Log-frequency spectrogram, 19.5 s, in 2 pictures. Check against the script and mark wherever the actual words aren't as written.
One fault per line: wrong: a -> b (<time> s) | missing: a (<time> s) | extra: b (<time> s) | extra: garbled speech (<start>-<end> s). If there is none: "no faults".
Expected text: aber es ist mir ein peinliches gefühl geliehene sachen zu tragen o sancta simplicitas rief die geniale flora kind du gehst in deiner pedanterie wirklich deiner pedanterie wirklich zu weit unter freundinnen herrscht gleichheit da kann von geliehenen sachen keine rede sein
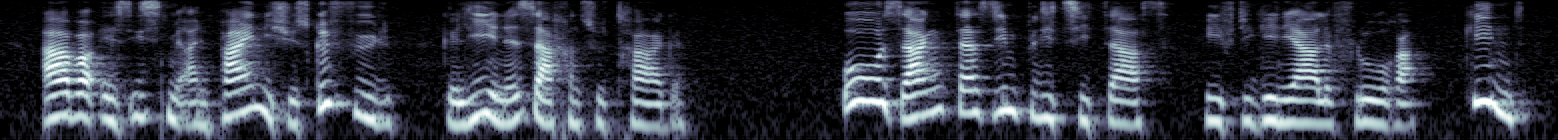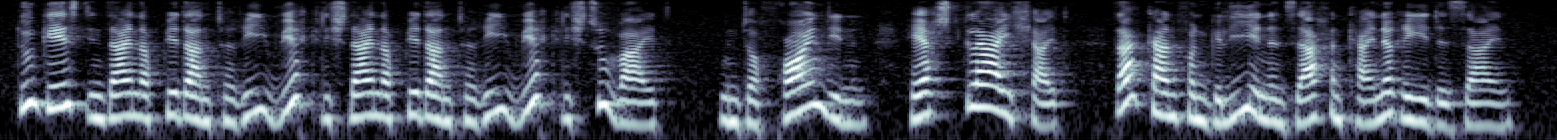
no faults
